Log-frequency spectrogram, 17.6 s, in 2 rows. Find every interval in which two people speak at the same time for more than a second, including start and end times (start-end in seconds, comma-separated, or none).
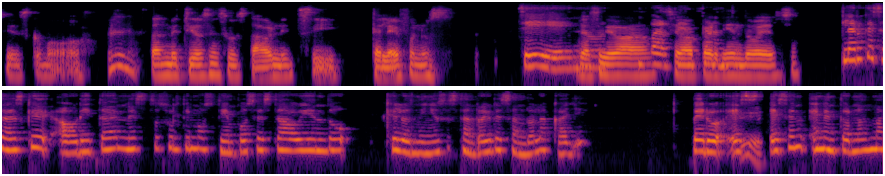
5.7-7.4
